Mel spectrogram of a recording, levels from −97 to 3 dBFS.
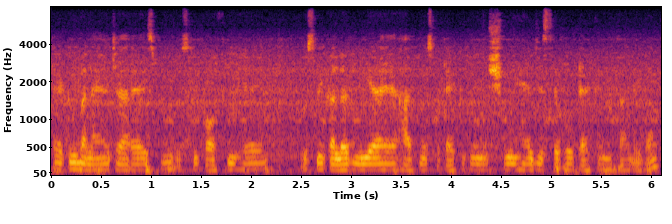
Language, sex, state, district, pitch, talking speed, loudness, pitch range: Hindi, male, Maharashtra, Mumbai Suburban, 105 Hz, 265 wpm, -18 LUFS, 100-110 Hz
